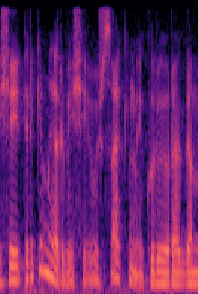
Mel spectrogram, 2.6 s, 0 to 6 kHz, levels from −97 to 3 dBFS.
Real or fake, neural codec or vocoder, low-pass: fake; codec, 24 kHz, 6 kbps, HILCodec; 5.4 kHz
